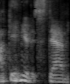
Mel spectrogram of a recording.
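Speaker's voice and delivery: threatening, menacing fatherly man's voice. Reading a story aloud in the voice of the man at the door. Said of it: "the voice of the guy who's knocking the door".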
